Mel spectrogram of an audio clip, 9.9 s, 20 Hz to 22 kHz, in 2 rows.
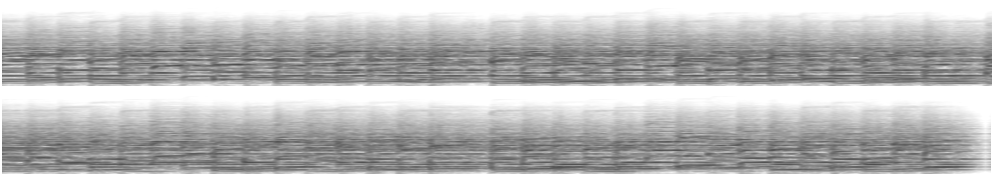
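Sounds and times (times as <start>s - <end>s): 
bouncy tonal accompaniment music in C major: 0.0s - 9.8s.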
